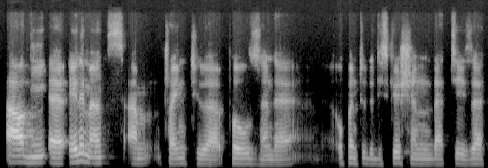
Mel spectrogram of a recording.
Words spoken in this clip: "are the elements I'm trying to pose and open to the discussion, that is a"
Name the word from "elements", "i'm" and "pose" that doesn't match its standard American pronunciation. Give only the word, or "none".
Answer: none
